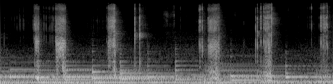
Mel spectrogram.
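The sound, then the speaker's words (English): Duct tape is torn off the roll and pressed into place, a series of short, rasping rips and scrapes that repeat in quick bursts over a steady tonal backdrop. “Just stay still for a moment. Duct tape. Is there anything it can't fix?”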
